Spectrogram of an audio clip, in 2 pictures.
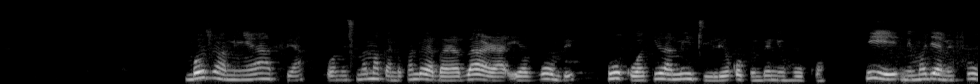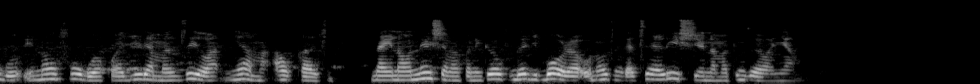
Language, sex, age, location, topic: Swahili, female, 25-35, Dar es Salaam, agriculture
